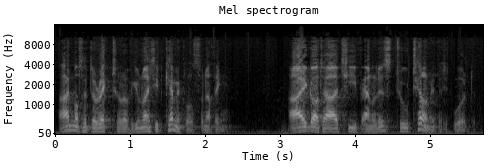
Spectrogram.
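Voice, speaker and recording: An actor playing a shrewd, fatherly upper-class gentleman investigator in an old-time radio drama, with a commanding, wry, questioning manner. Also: fairly low pitch, animated, fairly quick, breathy edge. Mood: wry, triumphant.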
